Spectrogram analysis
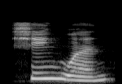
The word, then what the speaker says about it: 新闻: 钢琴钢琴 Then 新闻 the news. Same. 新 is the first tone. 闻 is the second tone.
